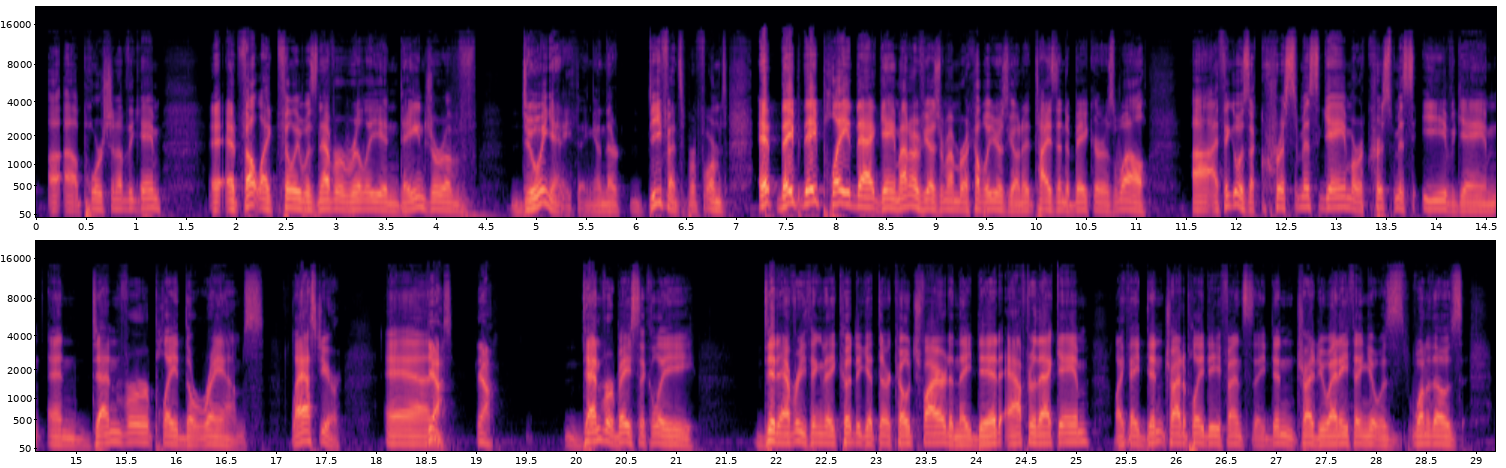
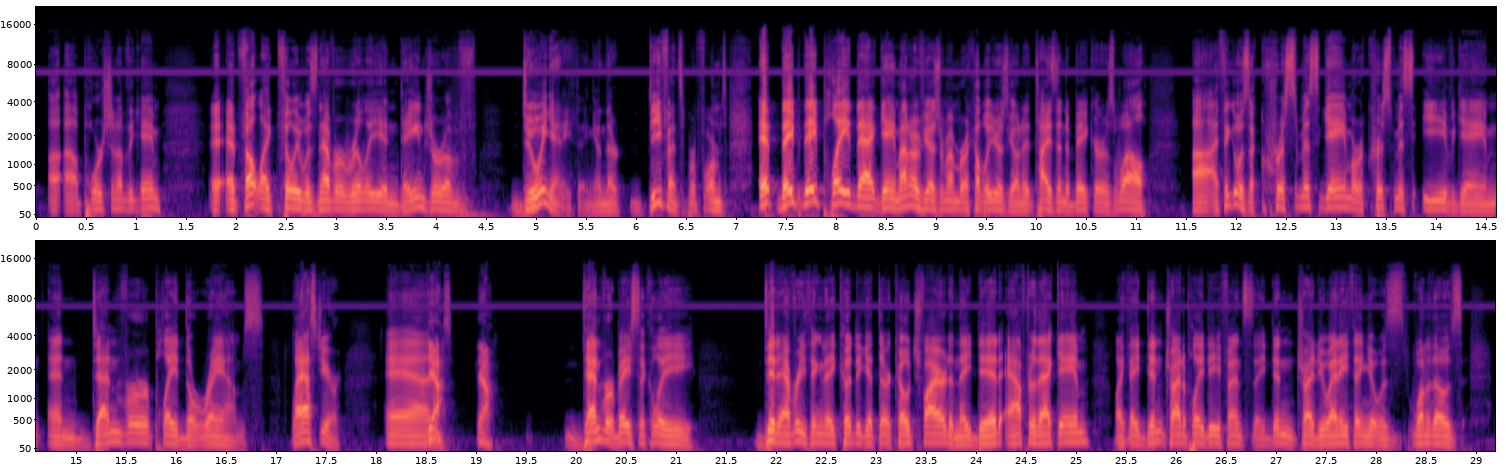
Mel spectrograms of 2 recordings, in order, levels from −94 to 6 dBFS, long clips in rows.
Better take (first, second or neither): first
